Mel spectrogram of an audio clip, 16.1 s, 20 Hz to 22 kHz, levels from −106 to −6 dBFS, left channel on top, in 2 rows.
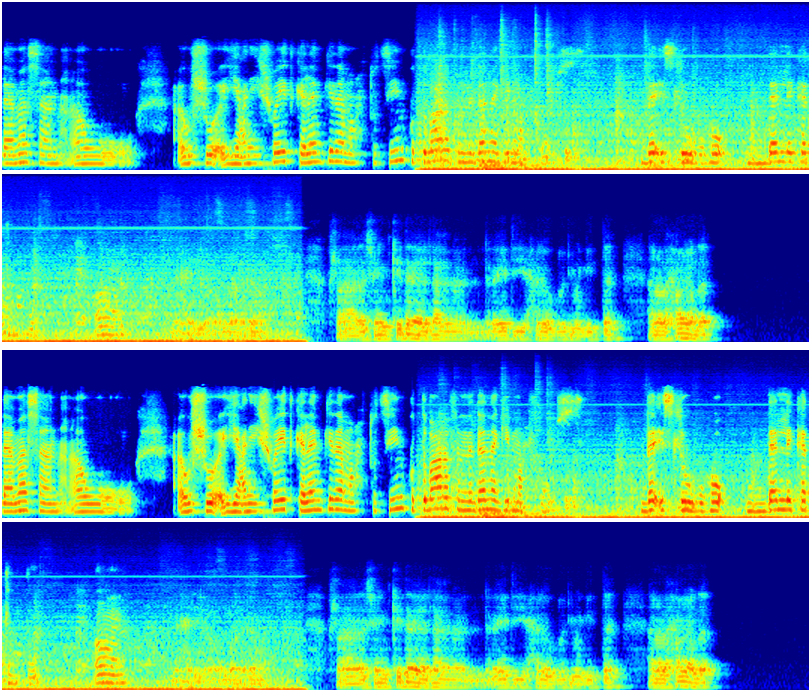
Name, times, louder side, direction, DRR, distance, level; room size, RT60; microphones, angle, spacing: voice 1, 0.0-5.8 6.4-8.5 9.0-9.4, right 4 dB, 50° right, 0.5 m, -29 dB
Subway metro underground, 4.1-11.1, left 1 dB, 55° left, 1.2 m, -28 dB
voice 2, 6.5-6.8 9.7-10.8 11.1-15.1, equal, 10° left, 0.9 m, -35 dB
7.1 x 3.0 x 2.4 m
head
